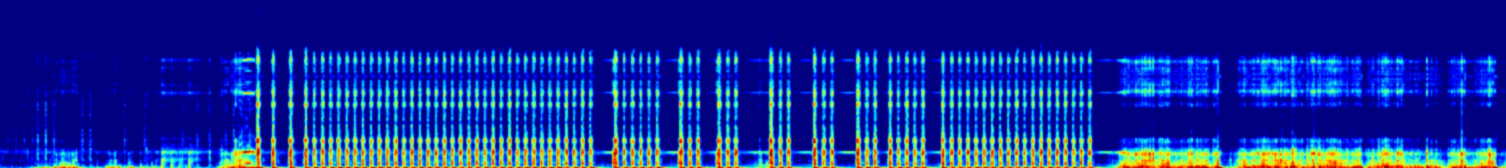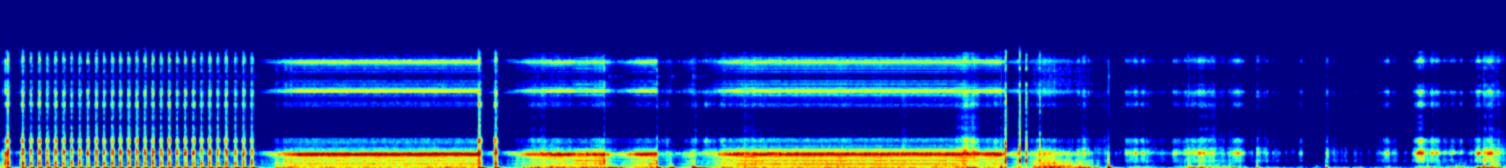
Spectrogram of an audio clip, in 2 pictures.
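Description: Paintball marker firing in rapid strings of shots at close range, starting a couple of seconds in. Later a steady, held tone in several pitches sounds for about seven seconds.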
